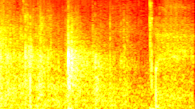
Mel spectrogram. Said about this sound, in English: Let's give our sprout workers a round of applause as they serve our children.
